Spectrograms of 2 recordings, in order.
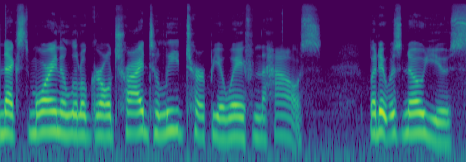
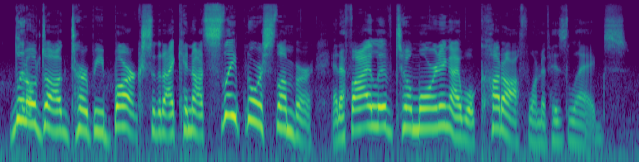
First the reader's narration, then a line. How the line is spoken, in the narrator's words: the old man woke and shouted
